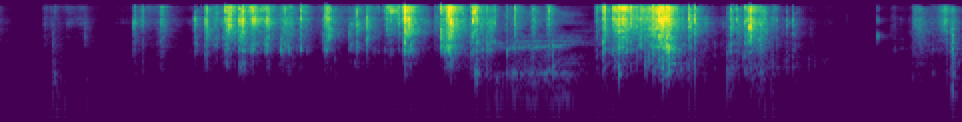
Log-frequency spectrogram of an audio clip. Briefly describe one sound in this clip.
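A foil wrapper crinkles and tears.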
